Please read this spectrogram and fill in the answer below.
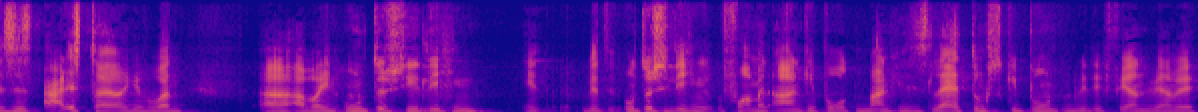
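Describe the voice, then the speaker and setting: A man with an Austrian accent at a very fast pace, bright and sharp in tone, with ordinary pitch variation and a quiet background. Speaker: economist. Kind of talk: expert interview. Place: studio. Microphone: lapel.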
